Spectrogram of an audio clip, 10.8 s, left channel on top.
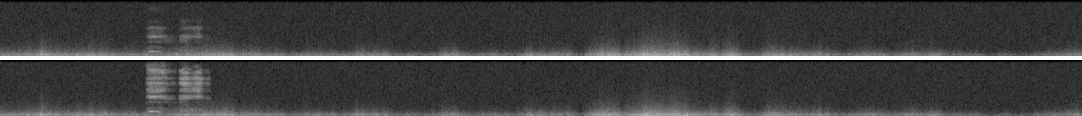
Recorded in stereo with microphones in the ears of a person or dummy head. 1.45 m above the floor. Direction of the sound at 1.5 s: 90° right.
